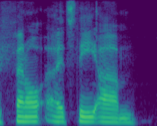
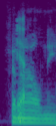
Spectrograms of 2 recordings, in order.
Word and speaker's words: phenylalanine: I'm pretty sure it's the phenylalanine. – Yeah, yep. Right, okay. – Phenylalanine. Yep. – That's so fat shit. Can someone spell that for me? – P-H-E-N-Y-L. Phenylalanine.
